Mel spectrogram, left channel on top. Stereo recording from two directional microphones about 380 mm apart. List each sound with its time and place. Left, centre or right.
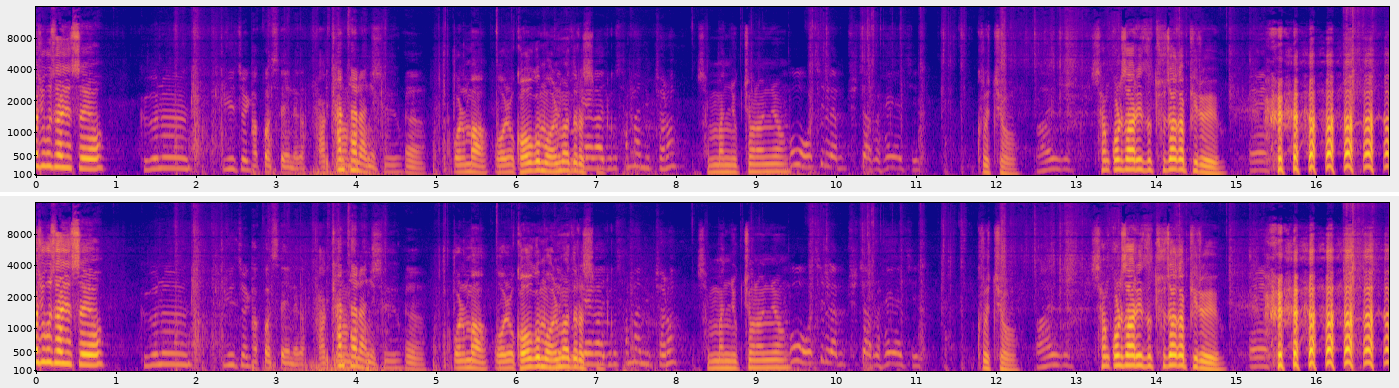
0.0 s speech: centre
1.5 s speech: centre
3.5 s speech: centre
3.9 s speech: centre
5.2 s speech: centre
11.8 s speech: centre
